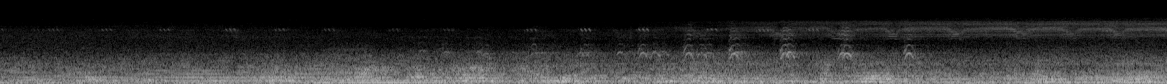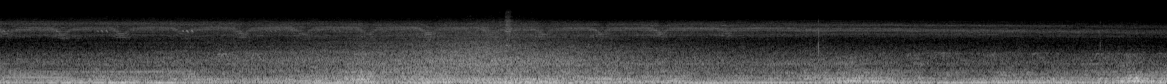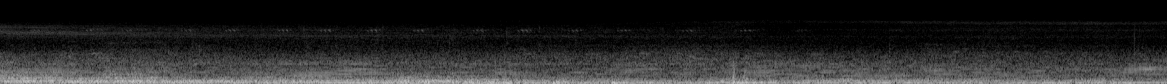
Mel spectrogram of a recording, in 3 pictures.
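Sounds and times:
low steady street rumble: 0.0s - 35.0s
harsh cawing calls: 6.1s - 19.6s
car passing: 7.1s - 34.6s.

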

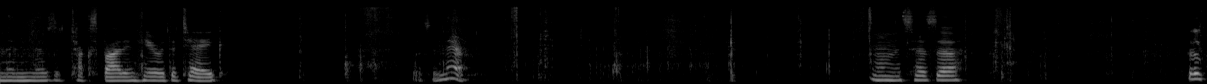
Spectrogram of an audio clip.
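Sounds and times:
paper pages rustling: 0.2s - 12.0s.

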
